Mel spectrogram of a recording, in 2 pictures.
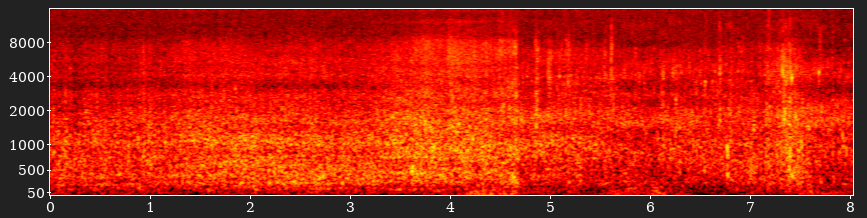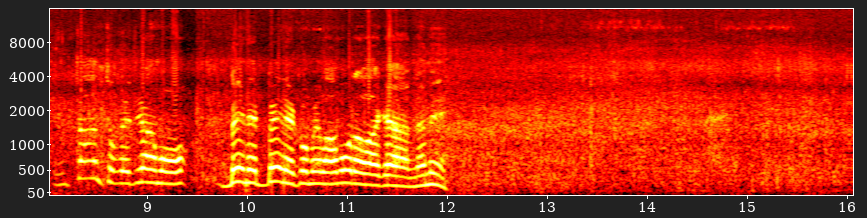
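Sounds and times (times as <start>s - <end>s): waves washing over rocks: 0.0s - 16.0s.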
